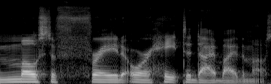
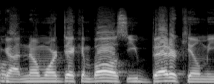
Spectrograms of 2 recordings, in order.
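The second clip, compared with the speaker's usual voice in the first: loud, high mock shout at the bear; mock yell; 4 semitones higher, 7 dB louder than usual. Victim shouting at the bear that maimed him, mock yell. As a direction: defy the bear in a hammed-up yell.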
